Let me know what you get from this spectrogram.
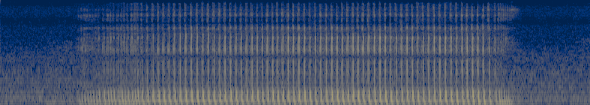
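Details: Sleeping with her eyes open, Tsumugi, a female French Bulldog, lets out a sustained snore: a rapid, regular fluttering rasp lasting roughly three seconds, with quiet before and after.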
